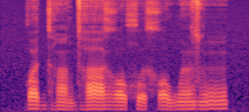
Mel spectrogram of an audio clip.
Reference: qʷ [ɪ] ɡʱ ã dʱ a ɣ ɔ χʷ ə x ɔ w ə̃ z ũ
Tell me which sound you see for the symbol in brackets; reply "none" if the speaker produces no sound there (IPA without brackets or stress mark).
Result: ɪ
